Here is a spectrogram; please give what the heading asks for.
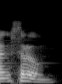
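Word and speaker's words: ångström: gelombang ngasih lamda lamda itu disitu 6600mah angklung bacanya angstrum misalnya ada derajat nah ingat satu angstrum itu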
